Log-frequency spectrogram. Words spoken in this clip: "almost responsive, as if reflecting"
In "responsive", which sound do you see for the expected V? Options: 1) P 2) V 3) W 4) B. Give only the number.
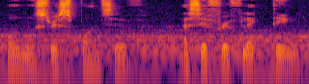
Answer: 2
